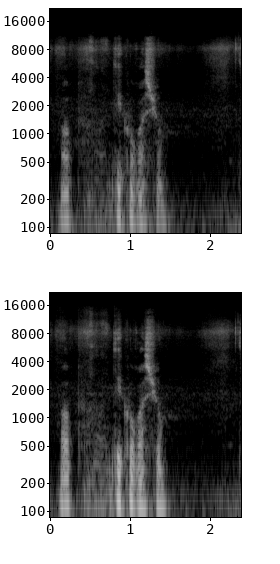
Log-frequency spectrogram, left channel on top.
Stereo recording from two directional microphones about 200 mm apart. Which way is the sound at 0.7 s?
40° right (ahead or behind).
